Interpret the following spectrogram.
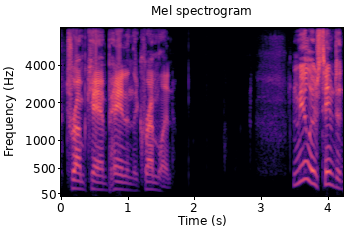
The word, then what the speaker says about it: Mueller: com by the by the miller by the mueller that's how you're supposed to pronounce his name by the robert mueller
